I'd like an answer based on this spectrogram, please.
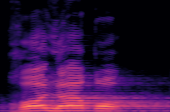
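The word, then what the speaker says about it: خَلَقَ: Kalau lam kan fathah la. Kalau kita nggak berhati-hati nanti membacanya adalah la. Khalaqa, khalaqa. Jelas ini terdengar bacaannya. Kalau nggak hati-hati akan kita baca khalaqa. Padahal lam itu tipis.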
